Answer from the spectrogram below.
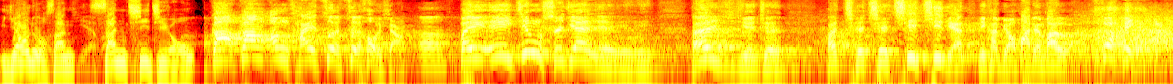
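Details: Acted, not real: a crosstalk performer imitates someone with a mouth defect, producing slurred, air-leaking sibilants. Finding: imitated lisp with slurred, air-leaking sibilants.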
